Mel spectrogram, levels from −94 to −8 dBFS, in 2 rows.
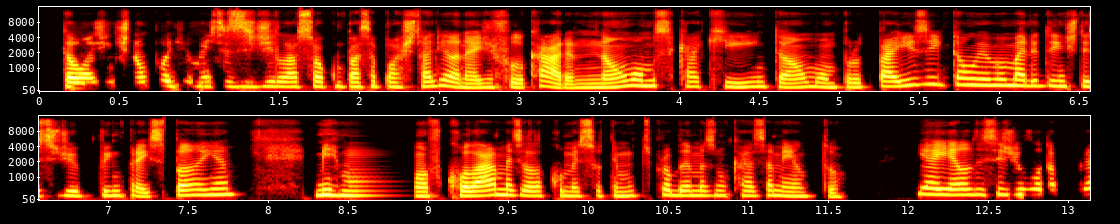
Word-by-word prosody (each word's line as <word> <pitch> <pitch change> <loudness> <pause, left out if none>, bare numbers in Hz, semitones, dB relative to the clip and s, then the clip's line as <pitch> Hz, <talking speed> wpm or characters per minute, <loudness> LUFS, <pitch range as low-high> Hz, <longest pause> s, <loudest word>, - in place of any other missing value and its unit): Então 195 -1 +8
a - - +3
gente 205 - -6
não 205 - -3
podia 225 -2 -3
mais 205 -1 -5
residir 205 +1 -1
lá 200 -1 +2
só 205 +1 +4
com 210 - -7
passaporte 195 0 -1
italiano. 205 -3 +1
Ai 165 - +2
a - - -2
gente 180 +1 -4
falou: 180 -3 -1
"Cara, 160 -2 +2
não 175 +5 +1
vamos 240 -1 +2
ficar 210 - -6
aqui, 195 -2 -4
então 190 -2 -1
vamos 185 -2 -1
pra 185 - -4
outro 180 0 -6
país". 235 +7 +2
Então 290 -2 0
eu 265 - +4
e - - +1
meu 260 0 +2
marido, 240 -2 +2
a - - +1
gente 225 - -1
decidiu 205 -1 -1
vim 205 0 -1
pra 190 - -3
Espanha. 230 +8 +1 0.5
Minha 235 +1 +6
irmã 205 -1 -1 0.3
ficou 200 +1 +2
lá, 200 +2 +7
mas 230 -1 +1
ela 200 -1 0
começou 190 -1 -3
a - - -32
ter 190 - -6
muitos 190 +1 -4
problemas 210 -3 -1
no 215 -1 -5
casamento 195 -5 -4 0.5
e 280 - +1
aí 250 -2 +5
ela 240 0 +3
decidiu 245 +1 -3
voltar 245 +8 -4
para - - -59
205 Hz, 255 wpm, -22 LUFS, 195-230 Hz, 0.5 s, Então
